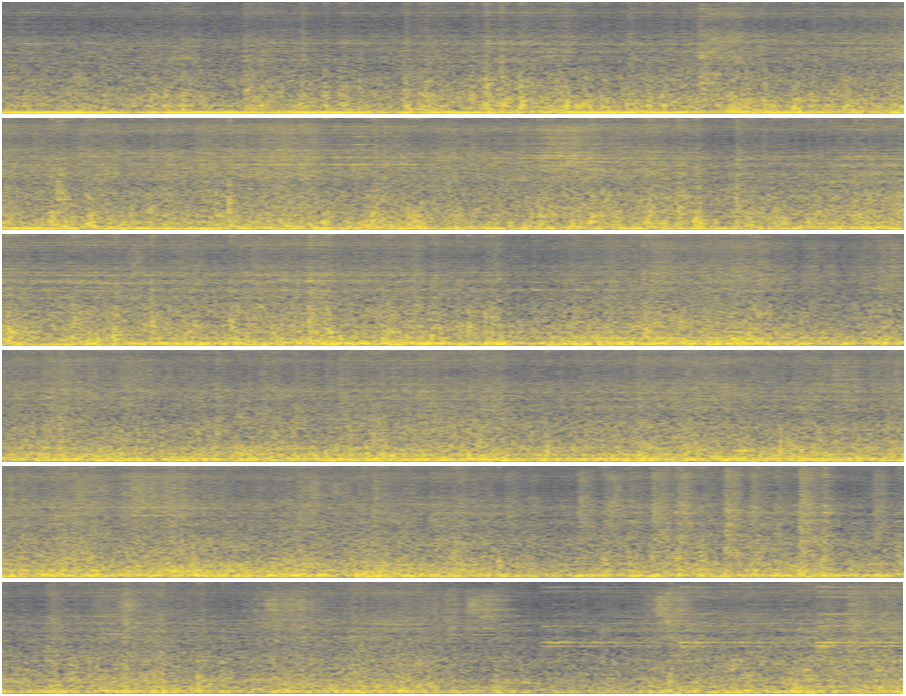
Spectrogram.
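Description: Freight hopper cars of a stone (ballast) work train rolling steadily past: a continuous rumble with wheels clacking over the rail joints.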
